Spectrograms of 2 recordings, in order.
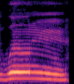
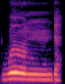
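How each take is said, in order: First: The N sound is kept before the D. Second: The same.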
